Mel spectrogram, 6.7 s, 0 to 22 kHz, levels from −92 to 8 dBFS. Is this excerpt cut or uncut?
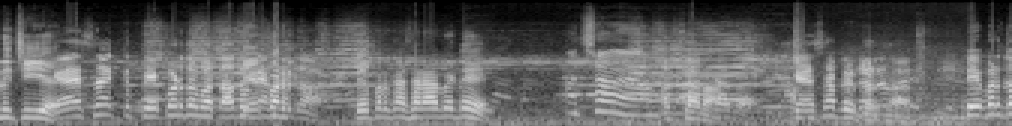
cut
